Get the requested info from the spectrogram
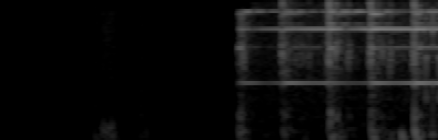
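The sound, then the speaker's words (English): A bell rings rapidly and continuously, its bright metallic tone repeating in quick pulses and sounding fairly loud, after a brief moment of faint muffled noise. “Do you hear that bell? That's for all those who received salvation today or rededicated their lives.”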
